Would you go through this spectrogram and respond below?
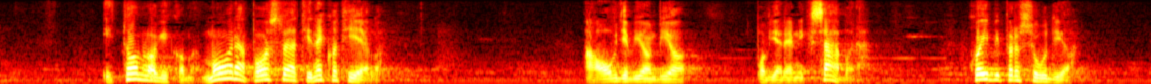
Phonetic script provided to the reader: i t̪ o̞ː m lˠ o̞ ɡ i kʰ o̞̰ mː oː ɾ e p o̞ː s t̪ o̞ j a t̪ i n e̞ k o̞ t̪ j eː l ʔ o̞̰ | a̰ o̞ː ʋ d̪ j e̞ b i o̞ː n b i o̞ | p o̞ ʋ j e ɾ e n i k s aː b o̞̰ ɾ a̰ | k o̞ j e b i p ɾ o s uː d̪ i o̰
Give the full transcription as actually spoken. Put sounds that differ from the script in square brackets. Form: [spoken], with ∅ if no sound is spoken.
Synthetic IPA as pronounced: i t̪ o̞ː m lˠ o̞ ɡ i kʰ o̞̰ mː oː ɾ [a] p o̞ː s t̪ o̞ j a t̪ i n e̞ k o̞ t̪ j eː l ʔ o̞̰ | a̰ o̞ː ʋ d̪ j e̞ b i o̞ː n b i o̞ | p o̞ ʋ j e ɾ e n i k s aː b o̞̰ ɾ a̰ | k o̞ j [i] b i p ɾ o s uː d̪ i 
